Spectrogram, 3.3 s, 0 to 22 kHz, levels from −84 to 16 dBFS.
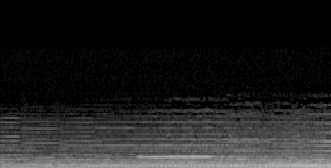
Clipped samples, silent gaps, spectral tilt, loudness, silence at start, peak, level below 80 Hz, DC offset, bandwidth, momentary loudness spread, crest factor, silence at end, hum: under 0.1%; none; -6.5 dB/octave; -19 LUFS; 0 s; -4 dBFS; -36 dBFS; under 0.1%; 8.8 kHz; 8 LU; 14 dB; 0 s; none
